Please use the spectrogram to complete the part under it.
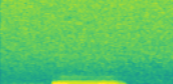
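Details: A domestic cat snoring in its sleep, twitching as it dozes; one steady, low, buzzy snore with rich harmonics lasting under a second, set against a quiet indoor background.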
